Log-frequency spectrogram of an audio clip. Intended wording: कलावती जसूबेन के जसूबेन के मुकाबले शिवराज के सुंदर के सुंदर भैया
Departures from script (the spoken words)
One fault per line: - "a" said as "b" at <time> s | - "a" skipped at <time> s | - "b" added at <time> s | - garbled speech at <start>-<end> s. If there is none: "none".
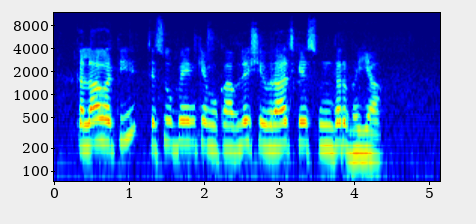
- "जसूबेन के" skipped at 2.0 s
- "के सुंदर" skipped at 3.9 s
